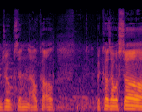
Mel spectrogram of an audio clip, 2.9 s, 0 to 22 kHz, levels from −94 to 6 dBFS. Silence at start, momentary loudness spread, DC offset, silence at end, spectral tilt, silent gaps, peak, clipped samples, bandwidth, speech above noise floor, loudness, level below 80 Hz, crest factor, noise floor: 0 s; 23 LU; under 0.1%; 0 s; -5.5 dB/octave; none; -6 dBFS; under 0.1%; 16 kHz; 19 dB; -27 LUFS; -60 dBFS; 20 dB; -45 dBFS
